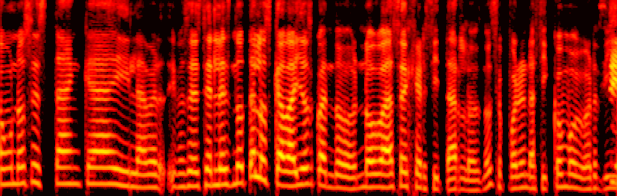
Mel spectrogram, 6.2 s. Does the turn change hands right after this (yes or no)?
yes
